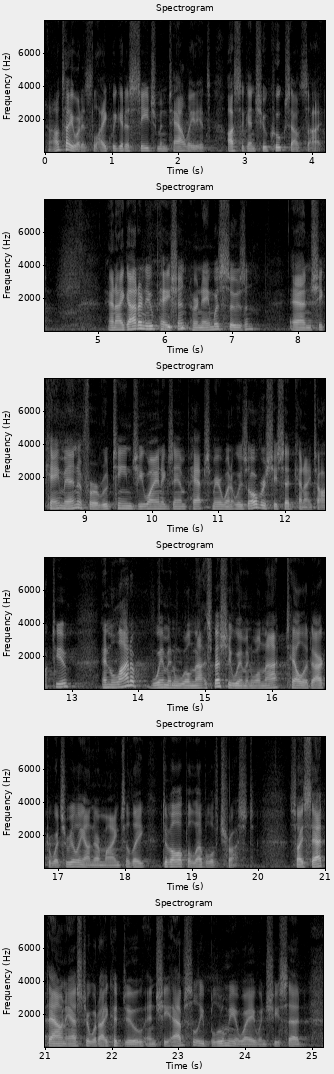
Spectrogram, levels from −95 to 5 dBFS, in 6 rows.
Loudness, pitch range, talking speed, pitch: -38 LUFS, 110-135 Hz, 225 wpm, 120 Hz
